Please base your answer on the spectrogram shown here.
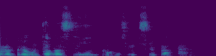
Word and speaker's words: caja: Creo que me preguntabas cómo se dice caja. Yo diría así, caja.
